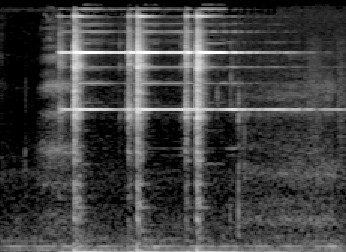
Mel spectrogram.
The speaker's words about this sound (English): It's a bell on wheels, and um, I've had it listed on Facebook Marketplace for a few weeks now,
